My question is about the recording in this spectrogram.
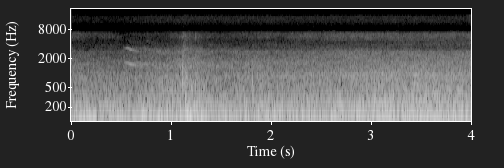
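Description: Wind buffeting a phone's microphone outdoors: an uneven low rumble.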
